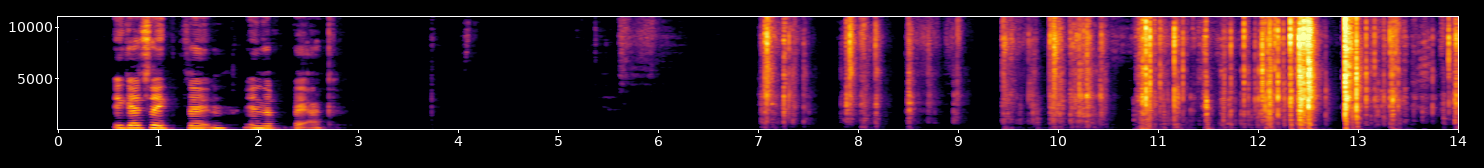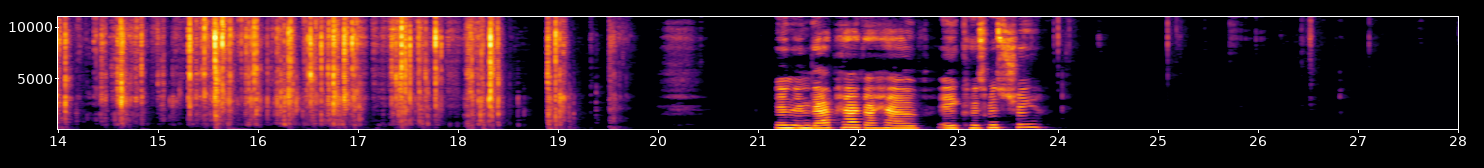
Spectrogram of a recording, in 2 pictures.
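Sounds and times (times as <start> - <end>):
packaging crinkling and rustling: 7.0 - 19.8.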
